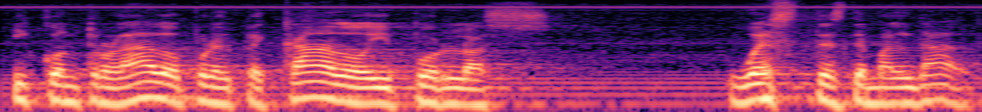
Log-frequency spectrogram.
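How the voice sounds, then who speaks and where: A man preaching a sermon as pastor, stressing words with long dramatic pauses, recorded in a church sanctuary. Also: mid-range voice, steady tone, warm tone. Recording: reverberant hall, faint hum.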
